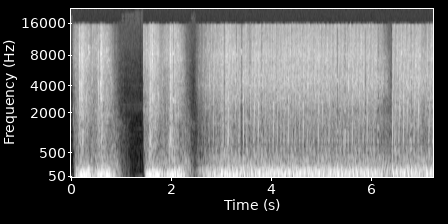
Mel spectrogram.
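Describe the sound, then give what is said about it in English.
Spaceship weapon fire from a video game: two short, loud bursts separated by silence, then a sustained stream of rapid, evenly pulsed shots lasting several seconds. “Let's show you the same audio effects applied to the ship weapons, taking us from this”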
